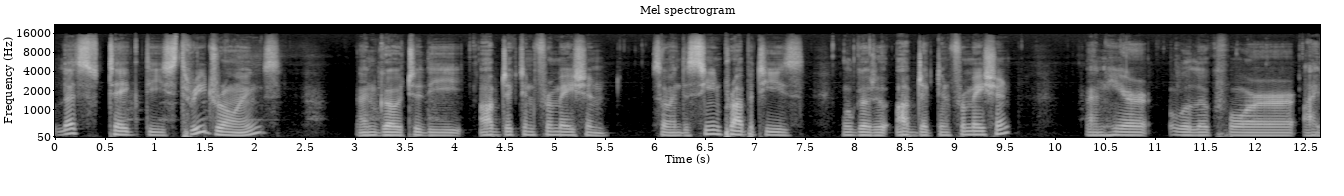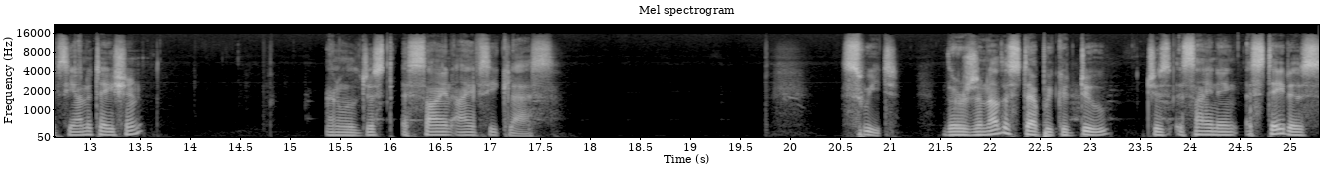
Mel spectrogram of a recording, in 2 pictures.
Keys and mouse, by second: 0.2 click, 0.5 click, 6.1 click, 8.5 click, 11.1-12.0 drag, 12.1-13.3 drag, 23.6-24.7 drag.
